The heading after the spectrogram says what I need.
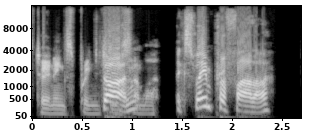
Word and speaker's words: Profila: My guest today is Shawn Jensen, founder and CEO of Profila. I was going to say it right and I forgot. How do we say it? Profila. Profila's cool too, but Profila, it's your profile.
